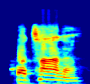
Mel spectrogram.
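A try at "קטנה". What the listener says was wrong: Wouldn't be Quatana in this sense. It would be Quatona. Close enough.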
